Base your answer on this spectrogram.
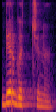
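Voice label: "бергӧдчыны", Komi, female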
